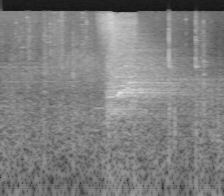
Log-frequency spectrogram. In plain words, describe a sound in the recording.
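Boots clank on a metal walkway.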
